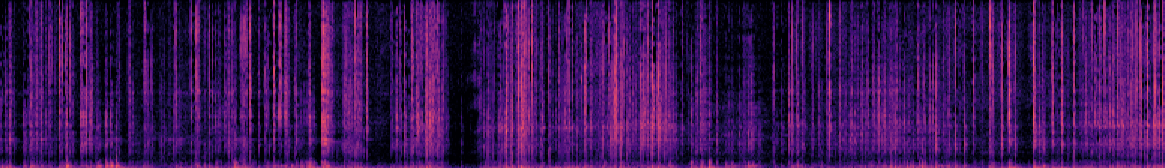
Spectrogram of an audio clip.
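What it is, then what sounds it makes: Metal mesh microphone grille being scratched. Long acrylic nails scratch across a hollow steel mesh microphone grille up close. The result is a dense, continuous scraping rumble, heavy in the low end, with brief dips and faint bright rasping on top.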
